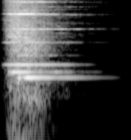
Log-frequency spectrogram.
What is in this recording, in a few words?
vo, zh-cn; sonna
